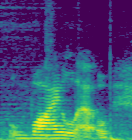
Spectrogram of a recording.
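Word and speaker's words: Wylow: of made up here is the name wilo it's spelled w-y-l-o-w- why low this is cool guys I am so happy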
